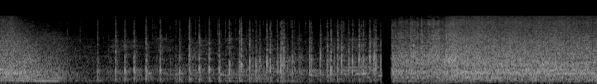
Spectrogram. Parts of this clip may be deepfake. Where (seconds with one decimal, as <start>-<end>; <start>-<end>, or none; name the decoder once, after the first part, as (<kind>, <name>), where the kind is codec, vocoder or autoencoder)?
4.0-4.6 (vocoder, BigVGAN v2)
